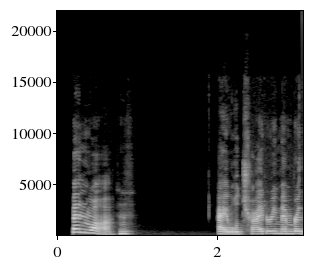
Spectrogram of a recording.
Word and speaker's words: Benoit: Benoit is how you say Binot. Benoit.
